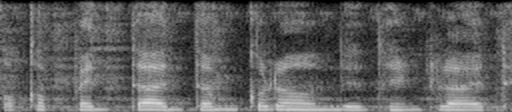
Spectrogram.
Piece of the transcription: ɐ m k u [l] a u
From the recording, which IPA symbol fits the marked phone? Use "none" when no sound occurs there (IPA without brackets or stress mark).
ɽ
